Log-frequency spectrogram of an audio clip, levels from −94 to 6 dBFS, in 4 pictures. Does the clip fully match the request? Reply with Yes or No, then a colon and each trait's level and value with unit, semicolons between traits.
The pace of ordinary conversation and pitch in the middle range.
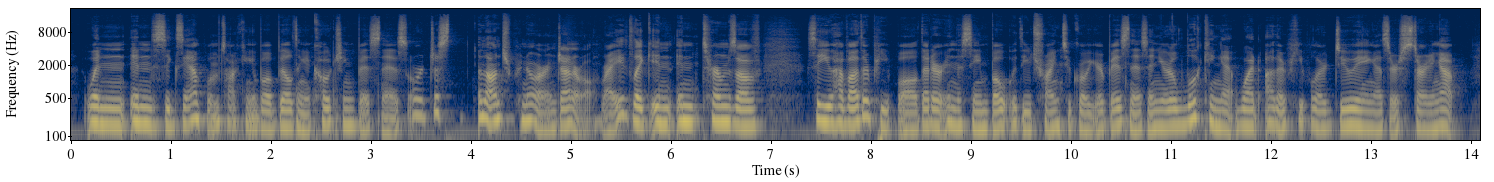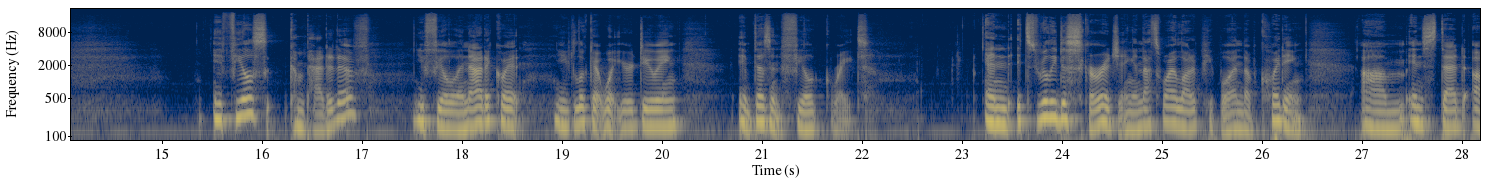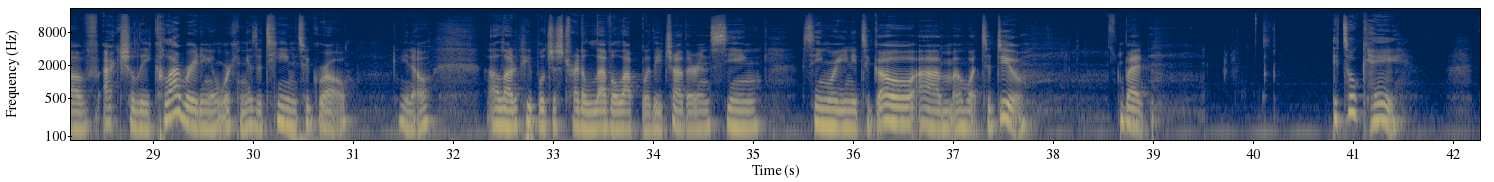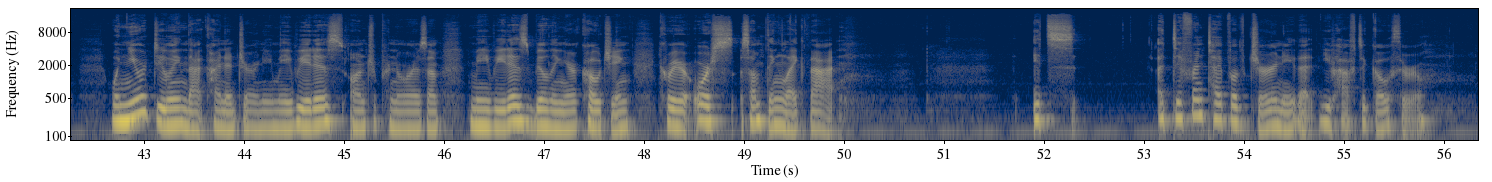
Yes: average, 170 wpm; medium, 155 Hz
